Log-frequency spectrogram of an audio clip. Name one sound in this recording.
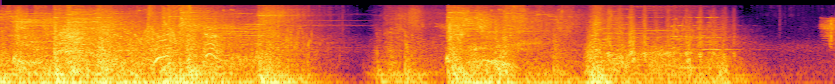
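Magic blasts and blows crash and burst in a fast fight.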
